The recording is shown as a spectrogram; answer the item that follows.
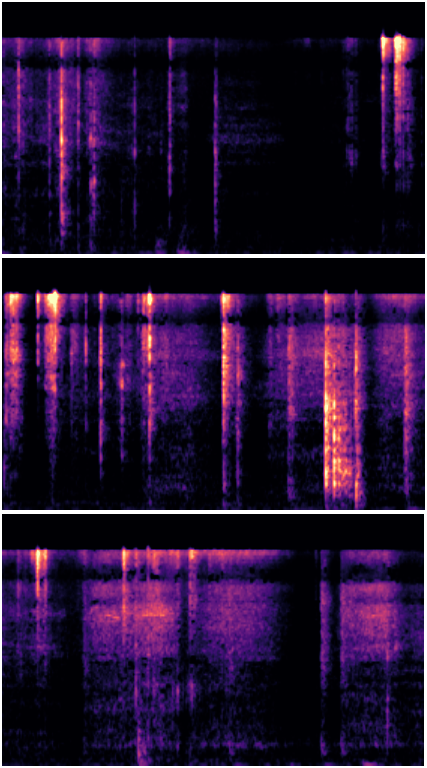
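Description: Plastic wrapping crinkling and tearing as a stuck trading card is worked free, a string of sharp crackles and snaps with a quieter pause about two seconds in and the loudest crackle just past the middle.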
